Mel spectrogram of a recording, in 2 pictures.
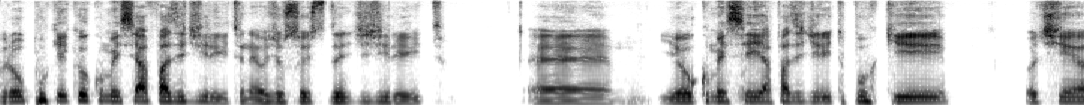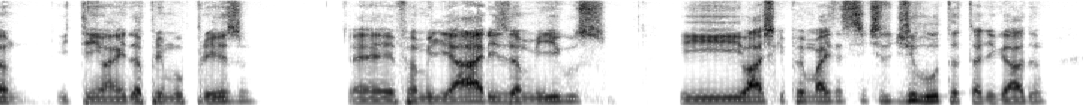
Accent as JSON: {"language": "Portuguese", "town": "Samambaia", "region": "Federal District", "country": "Brazil", "said": "uma dessas famílias, né, que a gente se aproximou mais foi da minha quebrada lá de Sumambaia"}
